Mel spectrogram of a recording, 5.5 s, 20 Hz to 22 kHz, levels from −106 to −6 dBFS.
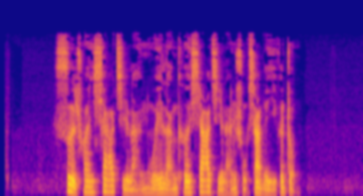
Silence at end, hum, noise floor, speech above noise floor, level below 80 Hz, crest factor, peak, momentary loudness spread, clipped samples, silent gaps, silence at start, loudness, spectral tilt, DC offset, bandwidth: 1.05 s; none; -68 dBFS; 45 dB; -52 dBFS; 24 dB; -2 dBFS; 8 LU; under 0.1%; none; 0.85 s; -24 LUFS; -4 dB/octave; under 0.1%; 11.5 kHz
